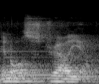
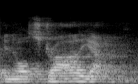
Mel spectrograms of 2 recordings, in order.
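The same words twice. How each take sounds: First: It is said in the speaker's plain accent. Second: It is said in an imitated Australian accent. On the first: The speaker calls it wrong. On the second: The speaker calls it right.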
